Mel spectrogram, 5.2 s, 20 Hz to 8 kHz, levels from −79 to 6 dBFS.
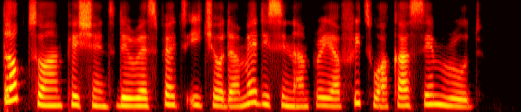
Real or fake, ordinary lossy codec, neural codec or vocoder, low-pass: fake; none; codec, 16 kHz, about 1 kbps, DyCAST, with the encoder's durations; none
